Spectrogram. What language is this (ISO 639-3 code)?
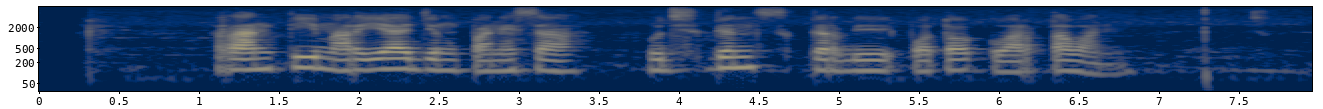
sun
